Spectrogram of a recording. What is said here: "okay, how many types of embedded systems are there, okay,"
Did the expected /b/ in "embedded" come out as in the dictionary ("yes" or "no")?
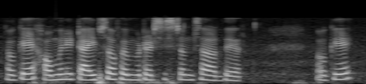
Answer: no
